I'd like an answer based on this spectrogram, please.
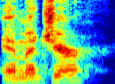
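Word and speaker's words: Imgur: So what I want you guys to do is you guys should go to this website right here called Imager, and it's spelled I-M-G-U-R, okay?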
